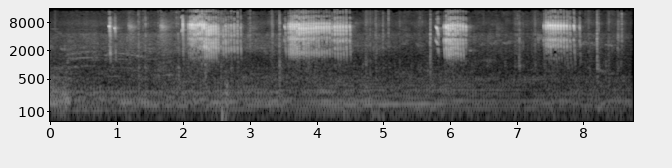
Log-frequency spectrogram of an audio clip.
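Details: Murai air mancur, the white-rumped shama, with the harsh lure notes birdkeepers use to teach other birds: four rough, hissing bursts, each about half a second, with thin high whistles at the start, against a faint background hum.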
